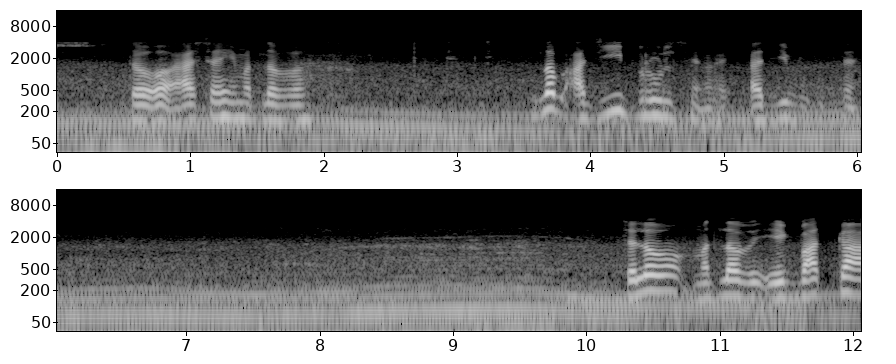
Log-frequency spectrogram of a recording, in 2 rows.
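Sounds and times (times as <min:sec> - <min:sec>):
road noise: 0:00.0 - 0:12.0
scooter engine humming: 0:00.0 - 0:12.0.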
